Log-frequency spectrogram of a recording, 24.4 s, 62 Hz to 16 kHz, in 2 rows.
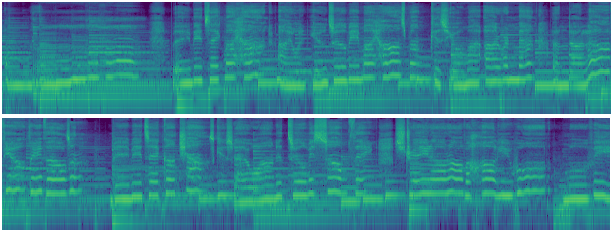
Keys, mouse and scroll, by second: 23.4 ctrl+d.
